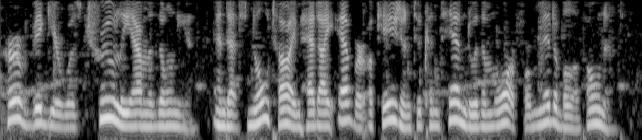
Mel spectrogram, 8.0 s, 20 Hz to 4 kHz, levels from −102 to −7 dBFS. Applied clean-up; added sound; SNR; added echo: classical method Wiener filter.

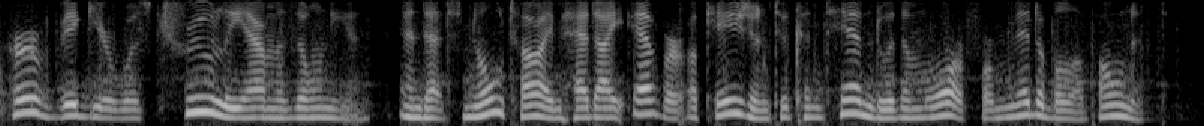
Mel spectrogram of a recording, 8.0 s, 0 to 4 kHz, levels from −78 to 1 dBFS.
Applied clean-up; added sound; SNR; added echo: neural mask model RNNoise.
